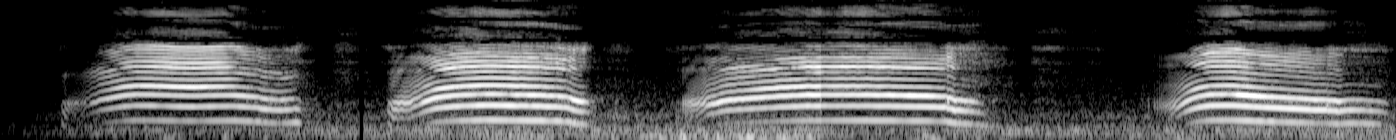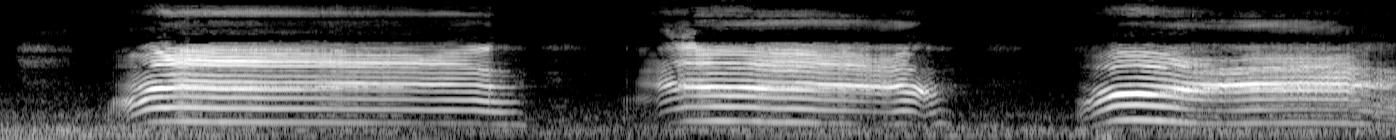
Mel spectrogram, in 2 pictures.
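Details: An infant gives seven loud, rhythmic wailing cries, each a second or two long, separated by brief breaths: ordinary vigorous infant crying.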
